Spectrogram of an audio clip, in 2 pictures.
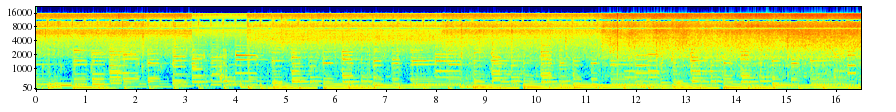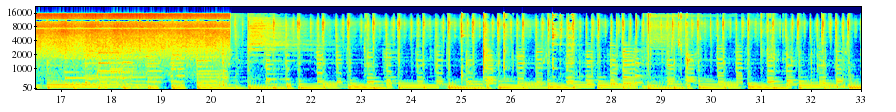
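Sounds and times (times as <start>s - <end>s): vegetables sizzling in frying pan: 0.0s - 20.5s, 28.7s - 29.8s
background music with bass line: 0.0s - 33.0s.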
